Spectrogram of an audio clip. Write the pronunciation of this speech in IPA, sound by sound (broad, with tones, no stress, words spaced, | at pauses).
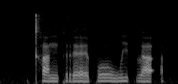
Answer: kʰa˧nprɛː˧poː˥˩ wi˥˩t̚la˦˥ʔ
